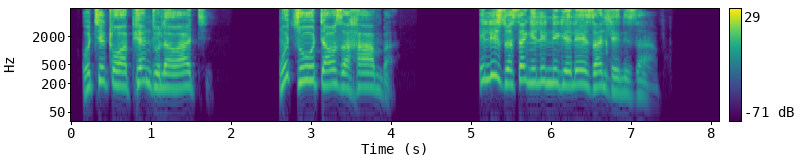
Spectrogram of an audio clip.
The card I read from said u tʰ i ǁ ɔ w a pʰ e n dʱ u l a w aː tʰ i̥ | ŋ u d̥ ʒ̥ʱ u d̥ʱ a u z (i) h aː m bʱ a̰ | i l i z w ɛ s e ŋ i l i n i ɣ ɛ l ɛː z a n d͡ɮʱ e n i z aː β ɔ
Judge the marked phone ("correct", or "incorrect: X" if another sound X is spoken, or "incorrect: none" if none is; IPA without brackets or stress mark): incorrect: a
